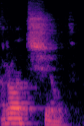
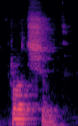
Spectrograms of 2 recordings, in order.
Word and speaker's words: Rothschild: So that's how they pronounce Rothschild, and that's how they pronounce in European. Not in English, but Rothschild, not Rothschild.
